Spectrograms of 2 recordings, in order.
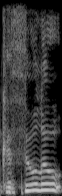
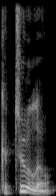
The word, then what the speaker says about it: Cthulhu: And then the last note of like the pronunciation guide was oh HP Lovecraft actually pronounced it Kulu.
